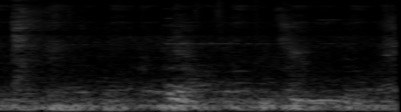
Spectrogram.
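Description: Music playing, with a voice over it.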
